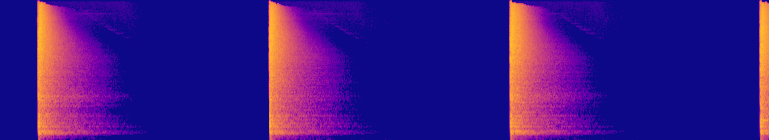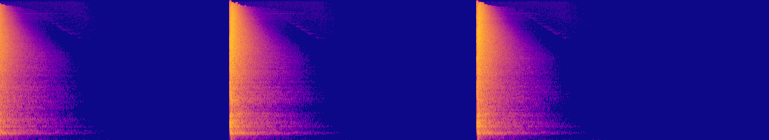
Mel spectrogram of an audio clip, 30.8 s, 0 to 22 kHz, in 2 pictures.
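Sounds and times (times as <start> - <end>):
Pearl High Tension snare drum rim hit, medium: 0.8 - 1.5, 5.4 - 6.0, 10.2 - 10.8, 15.2 - 16.0, 20.0 - 20.7, 25.0 - 25.6.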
